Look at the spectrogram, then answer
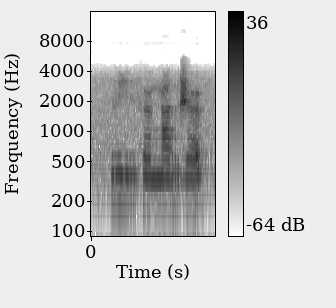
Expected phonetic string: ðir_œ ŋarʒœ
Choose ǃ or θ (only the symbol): θ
